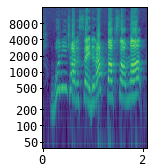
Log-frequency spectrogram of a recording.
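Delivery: loud, high, indignant demand; exasperated comeback. Acted. Worker confronting a vague manager, loud exasperated comeback. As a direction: burst out at the hinting boss. Acted reply to hinting managers.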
